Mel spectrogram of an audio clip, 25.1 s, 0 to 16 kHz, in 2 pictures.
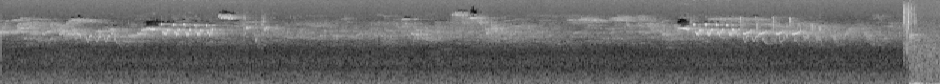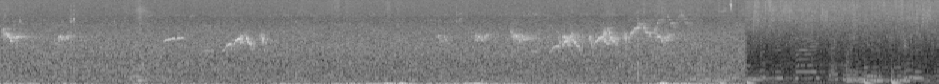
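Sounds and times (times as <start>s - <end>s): small birds singing: 0.0s - 25.0s
click: 12.0s - 12.4s
steady hiss: 12.0s - 25.0s.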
